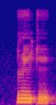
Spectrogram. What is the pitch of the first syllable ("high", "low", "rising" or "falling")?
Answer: high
